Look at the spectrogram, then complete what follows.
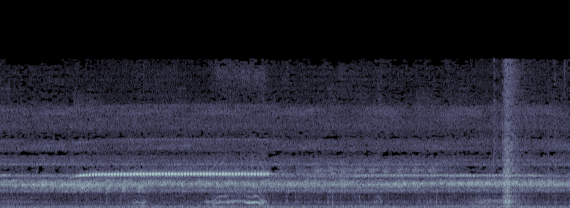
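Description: Night chorus of frogs and insects: a steady high chirring, with a loud single high call held for about two seconds near the start. A sharp click comes near the end.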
